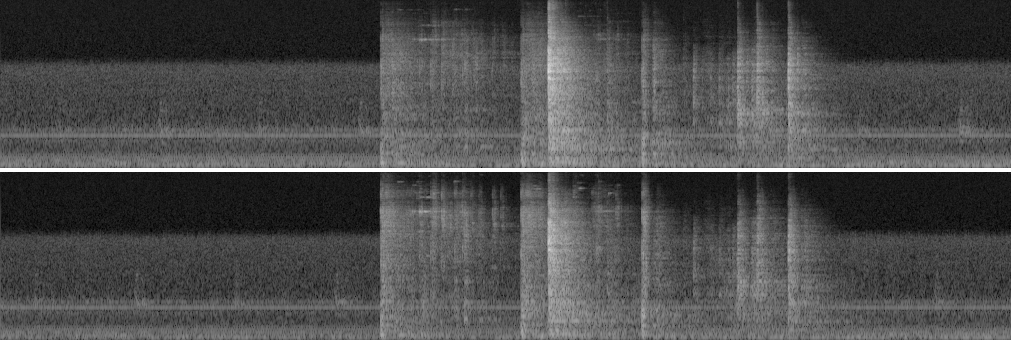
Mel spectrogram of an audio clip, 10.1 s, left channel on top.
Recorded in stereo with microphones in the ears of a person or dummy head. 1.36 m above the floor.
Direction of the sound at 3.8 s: 35° right (ahead or behind).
